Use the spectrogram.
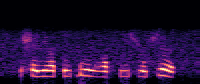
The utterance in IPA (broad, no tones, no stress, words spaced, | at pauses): ʂəlʲɔθiɓu ɣɔk͡piɕoɕə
